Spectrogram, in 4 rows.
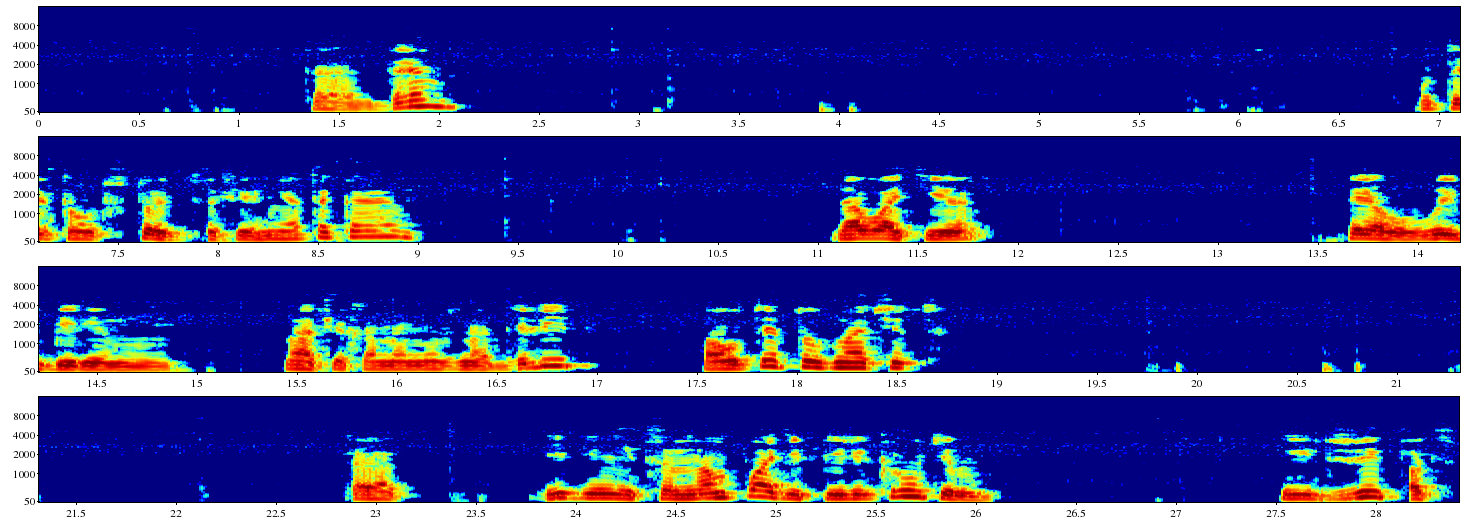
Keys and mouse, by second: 1.1 middle click, 3.0 middle click, 3.3 middle click, 4.0 g, 6.2 middle click, 7.3 click, 8.8 middle click, 10.3 click, 15.1 Delete, 20.7 l, 21.6 middle click, 23.5 KP_1, 25.2 r, 27.8 g.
